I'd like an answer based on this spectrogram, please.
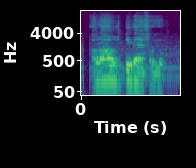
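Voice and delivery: hushed, soft, quiet half-whisper. Finishing a ritual over the bodies in character, half-whispering quietly. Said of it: "I will just whisper quietly".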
